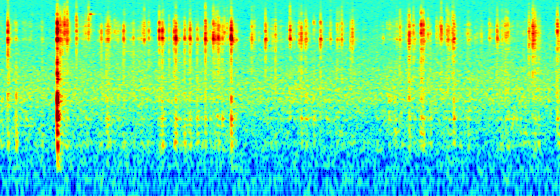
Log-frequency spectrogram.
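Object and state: Hollow plastic dimpled ball.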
